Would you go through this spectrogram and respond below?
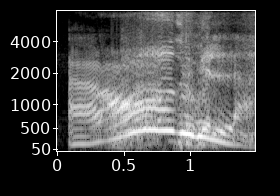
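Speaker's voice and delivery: long, high, loud drawn-out chant; shouted recitation. Acted. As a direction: bellow the prayer like a battle cry. Soldier recites loudly at deathbed.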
